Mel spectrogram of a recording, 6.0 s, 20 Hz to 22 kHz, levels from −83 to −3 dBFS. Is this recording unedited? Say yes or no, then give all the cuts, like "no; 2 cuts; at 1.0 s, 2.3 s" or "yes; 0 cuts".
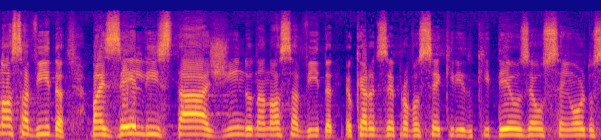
no; 1 cut; at 3.3 s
